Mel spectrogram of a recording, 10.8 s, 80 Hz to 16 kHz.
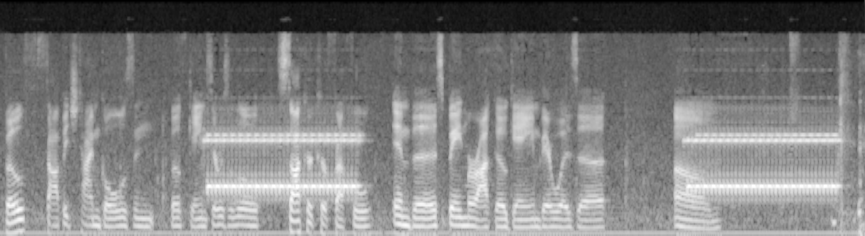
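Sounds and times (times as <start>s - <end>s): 
speech: 0.1s - 7.7s, 8.4s - 9.1s
telephone ringing with a steady electronic tone: 2.6s - 4.5s, 8.6s - 10.5s.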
